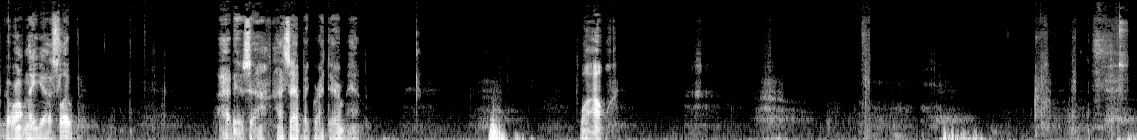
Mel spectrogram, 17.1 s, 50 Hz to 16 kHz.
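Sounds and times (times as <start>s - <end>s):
breathing: 2.1s - 2.9s, 6.0s - 8.6s, 10.2s - 14.8s, 16.1s - 17.0s.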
